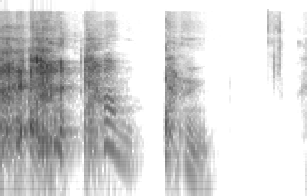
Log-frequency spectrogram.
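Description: A person coughing and clearing their throat: one harsh cough at the start, then two shorter throat-clearing sounds that drop in pitch.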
